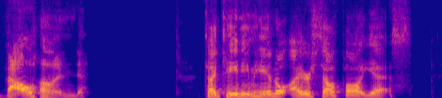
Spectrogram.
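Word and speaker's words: Vallhund: Alex said, or is it pronounced Walhund? I know it could be. It's spelled V-A-L-L-H-U-N-D. Valhund.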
